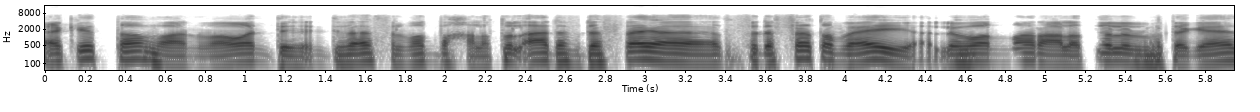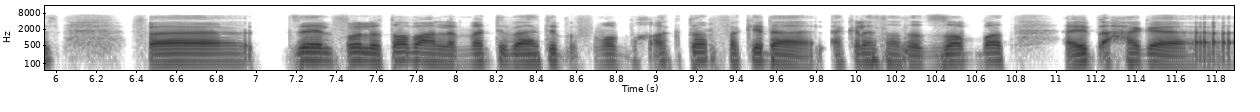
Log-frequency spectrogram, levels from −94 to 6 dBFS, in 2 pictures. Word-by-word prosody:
أكيد 135 +6 0
طبعًا، 125 -9 +1
ما 95 -1 -15
هو 115 +4 +4
أنتِ 115 -3 -6
أنتِ 105 +1 -5
بقى 115 +3 +2
في - - -25
المطبخ 115 -1 -5
على 95 - -5
طول 125 - -3
قاعدة 130 -1 +3
في 115 - -12
دفّاية 120 -2 +4
دف 110 - -7
دفّاية 155 +7 +1
طبيعية 130 -3 +3
اللي 115 - -1
هو 120 +1 +3
النار 120 +2 -1
على 105 -2 +2
طول 125 - -1
والبوتاجاز، 110 +2 -1 0.4
ف - - -5 0.7
زي 135 +2 +4
الفُل 130 -1 0
طبعًا 135 0 +1
لمّا 110 +1 -2
أنتِ 120 -1 -4
بقى 115 0 +2
هتبقى 120 0 -6
في - - -26
المطبخ 115 0 -8
أكتر، - - -3
فكده - - 0
الأكلات 125 +1 -6
هتتضبّط، 115 +4 -2 0.3
هيبقى - - +2
حاجة 100 -2 +1
115 Hz, 195 wpm, -24 LUFS, 110-125 Hz, 0.7 s, هو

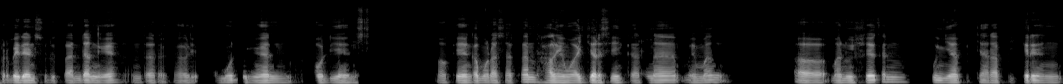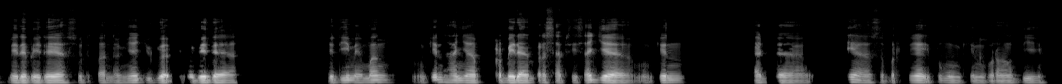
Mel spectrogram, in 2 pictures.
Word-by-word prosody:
perbedaan 90 0 +5
sudut 90 -1 -14
pandang 90 +1 0
ya, 90 +3 0 0.2
antara 85 -3 -7
kali 85 -1 -8 0.2
kamu 95 +4 -5
dengan 90 +1 +1 0.4
audiens. 90 -1 -3 0.6
Oke, 90 0 -5
yang 90 - +5
kamu 95 +1 0
rasakan 90 +6 -2
hal 95 0 +1
yang 90 -1 +1
wajar 90 +1 +4
sih, 95 0 -1
karena 95 +2 -3
memang, 100 +1 -4 0.8
eee, 90 -1 +1
manusia 90 +2 +2
kan 115 -2 -7 0.2
punya 95 -2 +2 0.2
cara 95 -3 -3
pikir 90 0 -2
yang 95 -1 -4 0.2
beda-beda 90 -1 +5
ya, - - -3
sudut 95 +1 -13
pandangnya 90 +2 -3
juga 95 -2 +4
beda-beda. 90 -1 +5 0.9
Jadi 100 - -3
memang, 100 +3 -1 0.2
mungkin 110 +5 -3
hanya 95 -2 +2
perbedaan 90 0 +7
persepsi - - -6
saja, 90 -5 +5
mungkin 95 +3 -2 0.7
ada 85 -2 -3 0.4
ya 95 -5 -1
sepertinya 95 +1 -2
itu 100 - -13
mungkin 85 -1 -6
kurang 85 0 -5
lebih. 90 0 -8
90 Hz, 135 wpm, -24 LUFS, 90-95 Hz, 0.9 s, perbedaan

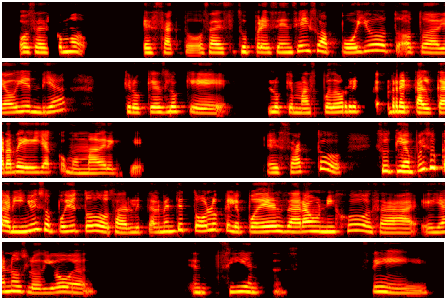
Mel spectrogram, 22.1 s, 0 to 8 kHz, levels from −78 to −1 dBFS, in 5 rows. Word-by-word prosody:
o 225 +2 0
sea, 220 -1 0
es 210 - -5
como 235 +1 -2 0.5
exacto, 200 - -4
o 100 - -6
sea, 210 -1 +3
es 205 - -5
su 235 -2 -2
presencia 220 +3 -1
y 280 - -2
su 275 - -2
apoyo 230 +6 +1
to - - -7
o 225 - -3
todavía 210 -1 0
hoy 235 +3 0
en 230 -3 -2
día, 260 +9 -4 0.5
creo 215 -3 -1
que 225 - +2
es 225 +1 0
lo 235 0 0
que 195 -5 -1 0.3
lo 230 -1 0
que 220 -1 -3
más 200 0 -3
puedo 220 +2 +2
reca 240 -1 0 0.2
recalcar 215 -3 +5
de 240 - +6
ella 220 -1 0
como 195 -6 -8
madre, 185 0 -2
que - - -11 1.2
Exacto, 230 - -3 0.3
su 275 -1 -1
tiempo 255 +2 +3
y 360 - +5
su 430 +1 +5
cariño, 255 - +3
y 345 - +1
su 315 - +2
apoyo, 260 0 0
todo, 270 -2 +3
o 220 - -4
sea, 220 -3 +2
literalmente 225 +7 -3
todo 275 -4 +1
lo 320 +2 -1
que 285 - -1
le 235 -3 +1
puedes 240 +3 +5
dar 235 -1 +5
a 255 - +6
un 250 -2 +2
hijo, 285 +5 -1
o 255 -4 -1
sea, 205 -2 -1
ella 220 0 -2
nos 255 -1 0
lo 200 -3 -4
dio, 215 +4 -3
eh, 210 +5 -5 0.9
en 215 -1 -8
sí, 240 +1 -3
entonces 225 +1 -10 0.7
sí. 210 -4 -5
230 Hz, 185 wpm, -23 LUFS, 210-250 Hz, 1.2 s, de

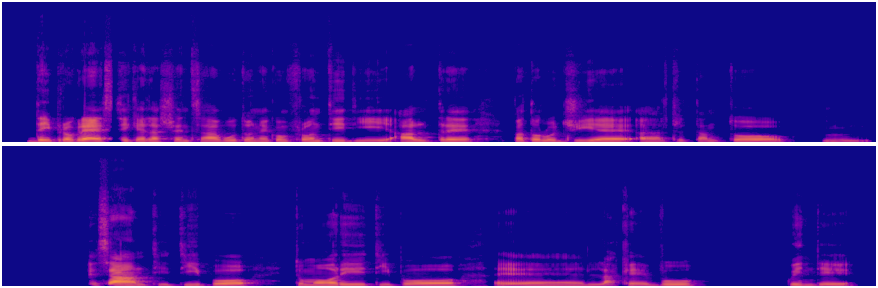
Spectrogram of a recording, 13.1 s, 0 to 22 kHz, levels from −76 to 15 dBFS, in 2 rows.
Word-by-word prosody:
dei 130 -1 +1
progressi 125 -2 +5
che 115 - -1
la 115 0 +1
scienza 120 +1 -6
ha - - +6
avuto 125 -1 -2
nei 110 0 -6
confronti 115 0 -4
di 105 +2 -6
altre 115 0 +1 0.3
patologie 115 -2 0
altrettanto, 110 -1 -3 0.2
mhmm, 105 -2 -14 0.7
pesanti 110 -4 +5
tipo 110 0 0 0.3
tumori, 115 +1 +1
tipo, 105 -1 0 0.2
ehm, 100 0 -3
l'HIV. 110 +3 -4 0.6
Quindi 110 -4 -5
115 Hz, 95 wpm, -24 LUFS, 105-115 Hz, 0.7 s, ha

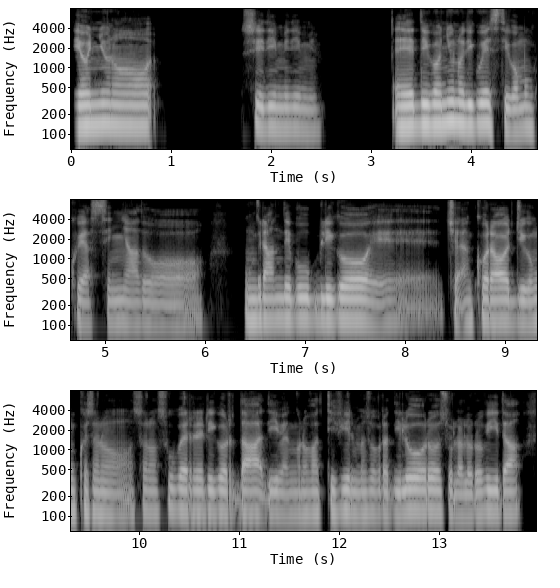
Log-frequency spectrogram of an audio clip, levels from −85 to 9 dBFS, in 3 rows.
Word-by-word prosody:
E 135 0 +3
ognuno 140 -1 +3 0.8
sì 135 - -2
dimmi, 125 0 0
dimmi. 120 -1 -5 0.7
E 135 +1 +5
dico 140 0 +5
ognuno 150 +1 +6
di 140 - +5
questi 145 -2 +2
comunque 125 0 -2
ha - - -7
segnato 110 -2 -6 0.4
un 125 - -1
grande 125 +1 +1
pubblico, 125 0 +2
ehm, 110 - -8
cioè - - -4
ancora 120 0 0
oggi 120 -1 +2
comunque 120 +2 -3
sono 115 -1 -5
sono 120 0 -7
super 125 +1 -2
ricordati, 120 -1 -1
vengono 115 0 -5
fatti 115 +1 -5
film 115 -1 -2
sopra 115 0 -4
di 115 +1 -4
loro, 125 0 +2
sulla 115 -2 -4
loro 110 +1 -2
vita, 120 -1 -1
120 Hz, 145 wpm, -23 LUFS, 115-130 Hz, 0.8 s, ognuno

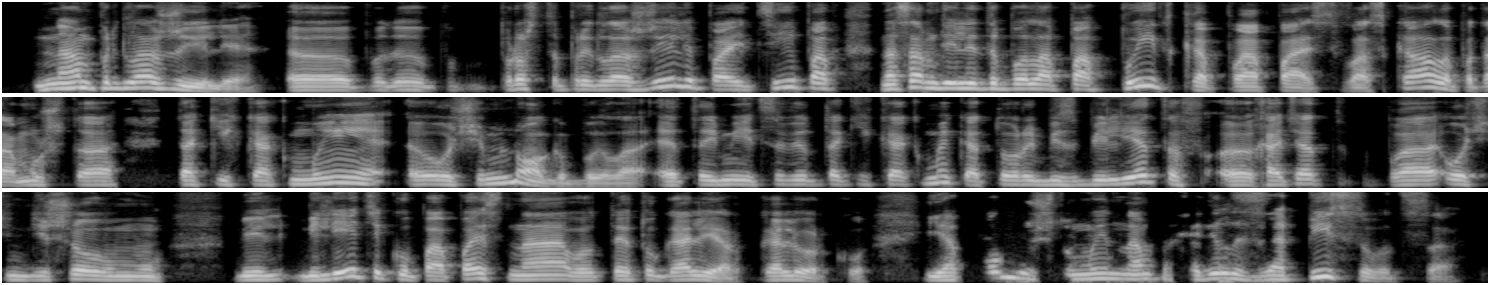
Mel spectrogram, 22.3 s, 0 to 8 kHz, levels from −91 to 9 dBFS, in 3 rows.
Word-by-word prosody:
Нам 170 +6 +4
предложили, 155 - +1
а 115 0 +3
под 125 +1 -7
э, 125 -2 -1
п 120 - -24 0.2
просто 150 -4 -2
предложили 140 - +1
пойти 135 - -1
поп 175 -4 +1 0.2
на 145 +1 +3
самом 200 0 +4
деле 170 -1 +6
это 165 +1 +1
была 155 -1 +3
попытка 180 - 0
попасть 115 -1 0
в - - -15
"Ла - - 0
Скала", 180 -3 +1
потому 115 +1 -1
что 125 +1 -1 0.3
таких, 135 -1 -2
как 130 +2 -2
мы, 165 +4 +1
э, - - -1
очень 140 +1 0
много 170 - +1
было. 85 +2 -3
Это 130 +3 0
имеется 135 0 -2
в - - -10
виду 140 -2 -4
таких, 130 0 -6
как 140 0 -3
мы, 180 +4 -2
которые 135 -7 -1
без 125 -1 -3
билетов, 170 - +1
э, - - +2
хотят 155 -1 0
п - - -29 0.2
по 135 +2 +2
очень 130 -4 -1
дешёвому 120 -3 0 0.3
бил 125 +1 +1
билетику 170 - +2
попасть 155 +9 +1
на 140 +1 +3
вот 120 0 -3
эту 130 +1 0
галер 125 +2 +2
галёрку. 125 +1 -1 0.2
Я 120 +1 +2
помню, 185 -2 0
что 145 - -6
мы 155 +3 +1
нам 150 -1 0
приходилось 160 -5 0
записываться, 130 - -1
135 Hz, 160 wpm, -20 LUFS, 125-165 Hz, 0.3 s, деле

